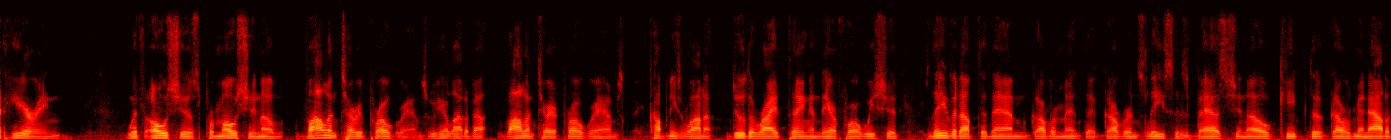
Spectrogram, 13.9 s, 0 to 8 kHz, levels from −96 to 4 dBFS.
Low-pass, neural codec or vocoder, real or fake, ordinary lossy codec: 7.2 kHz; codec, 16 kHz in and 24 kHz out, 2.2 kbps, FireRedTTS-2 codec; fake; Opus, 32 kbps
